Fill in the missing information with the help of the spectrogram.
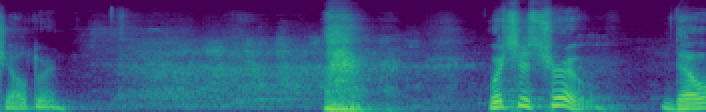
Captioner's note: audience laughing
